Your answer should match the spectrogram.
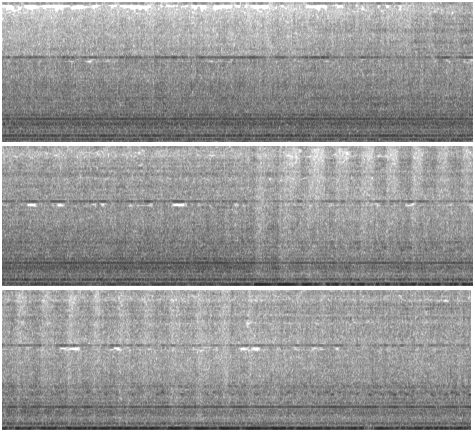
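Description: Metal lathe running with a bar in a four-jaw chuck while the tool takes a turning cut. A strong low hum sets in about three seconds in, and a fine rapid rattle joins about halfway through: light chatter that persists even with the chuck moved closer to the spindle bearing.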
